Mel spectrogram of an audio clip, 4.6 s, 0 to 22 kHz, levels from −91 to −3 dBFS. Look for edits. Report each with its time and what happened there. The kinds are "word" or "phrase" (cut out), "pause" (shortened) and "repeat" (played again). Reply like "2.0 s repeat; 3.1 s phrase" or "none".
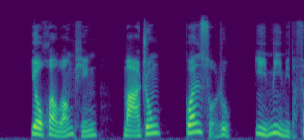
none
